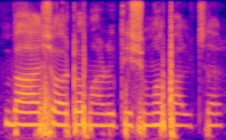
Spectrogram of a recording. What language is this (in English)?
Bangla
